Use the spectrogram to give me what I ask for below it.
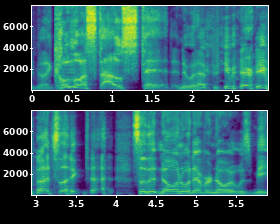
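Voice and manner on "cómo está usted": cartoon villain voice with swooping, swinging pitch. Describing a disguise he would wear, saying a Spanish phrase in Mark Hamill's Joker voice. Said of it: "I would speak Spanish like in Mark Hamill's Joker accent".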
